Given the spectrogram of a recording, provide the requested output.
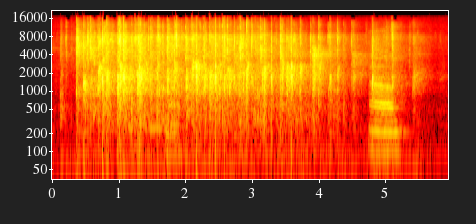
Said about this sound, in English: at least let's give them a round of applause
